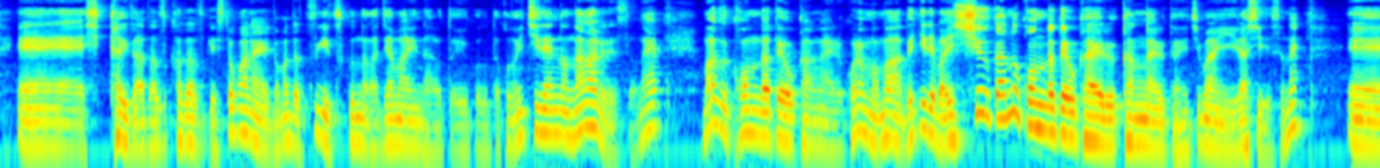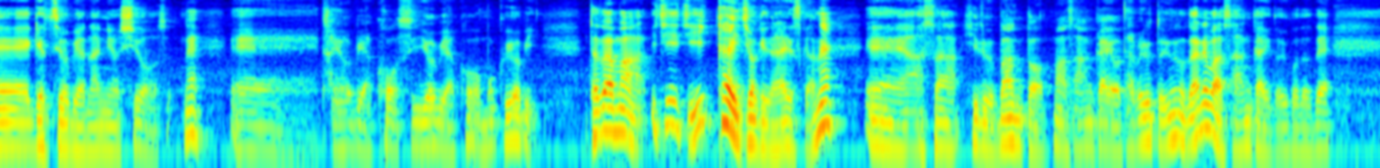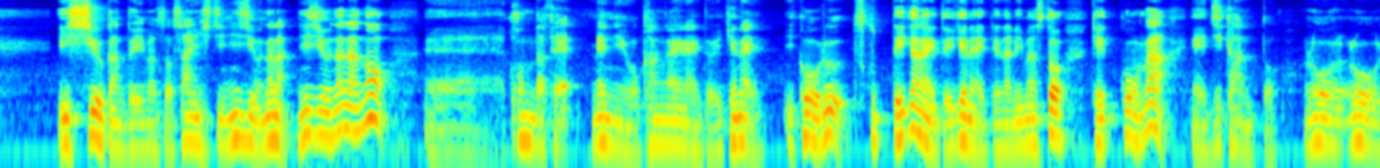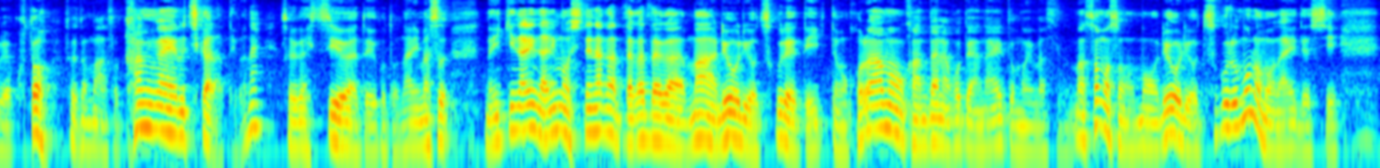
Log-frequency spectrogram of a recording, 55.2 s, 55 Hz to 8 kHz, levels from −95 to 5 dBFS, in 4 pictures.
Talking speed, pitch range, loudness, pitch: 350 characters per minute, 100-140 Hz, -26 LUFS, 115 Hz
